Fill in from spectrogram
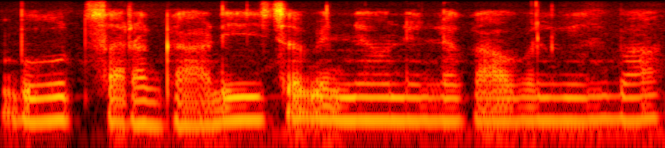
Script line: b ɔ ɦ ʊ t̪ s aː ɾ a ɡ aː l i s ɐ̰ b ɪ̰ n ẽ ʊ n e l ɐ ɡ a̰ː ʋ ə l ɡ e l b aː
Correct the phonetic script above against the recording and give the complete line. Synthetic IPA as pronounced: b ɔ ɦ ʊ t̪ s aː ɾ a ɡ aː ɽ i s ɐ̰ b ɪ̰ n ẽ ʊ n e l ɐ ɡ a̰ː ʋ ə l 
